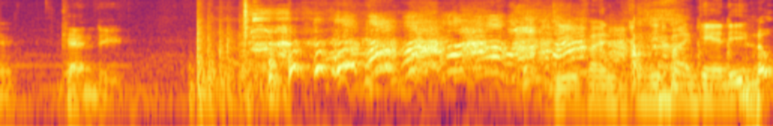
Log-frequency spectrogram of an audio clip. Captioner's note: all laugh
